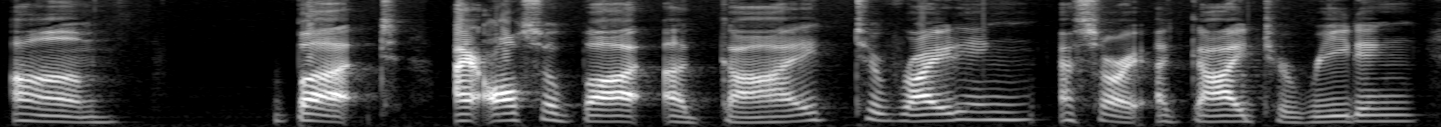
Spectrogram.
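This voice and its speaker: Gravelly teacher-turned-book vlogger, slow and musing, unscripted home talk. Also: mid-range voice, a bit bright. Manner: thoughtful, rambling with restarts and hesitations. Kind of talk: unscripted casual vlog talk. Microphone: wearing a mic.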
